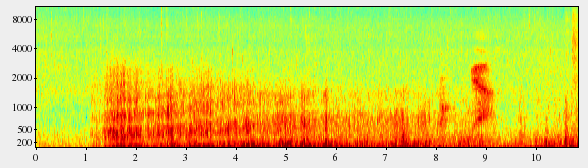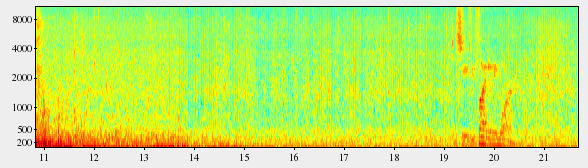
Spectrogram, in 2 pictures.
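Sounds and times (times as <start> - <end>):
steady rain in a passing thunderstorm: 0.0 - 21.6
deep rolling thunder in a passing thunderstorm: 1.0 - 19.1.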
